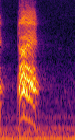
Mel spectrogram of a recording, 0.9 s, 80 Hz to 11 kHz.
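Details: A single harsh, raspy caw of an American crow, a species with up to 20 different call types varying in pitch and quality; the short burst lasts about a quarter second, followed by quiet low hum.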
